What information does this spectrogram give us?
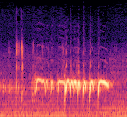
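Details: Local zebra dove in strong voice, issuing a challenge to rival birds: a brief double click, then a rolling string of rapid cooing notes ending on a smooth, sustained tone.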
